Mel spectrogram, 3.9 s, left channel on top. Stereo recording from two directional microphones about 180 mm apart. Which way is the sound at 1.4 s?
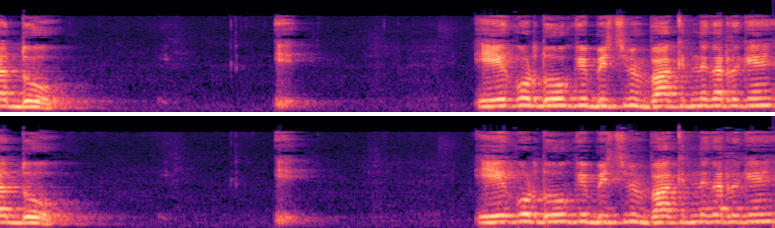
35° left (ahead or behind).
